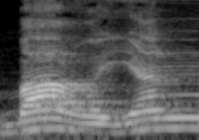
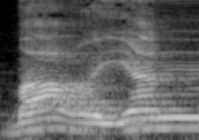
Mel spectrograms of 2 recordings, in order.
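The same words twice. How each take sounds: Both takes have the same delivery.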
